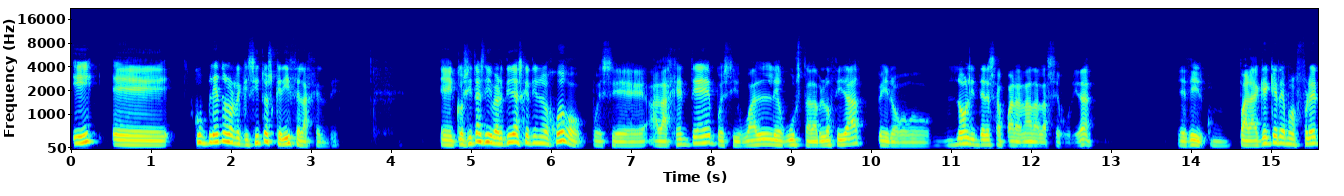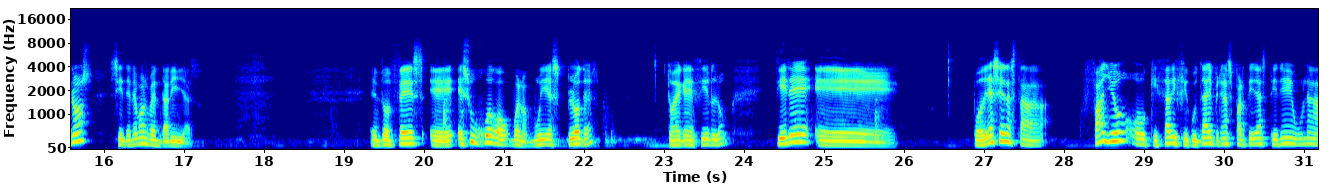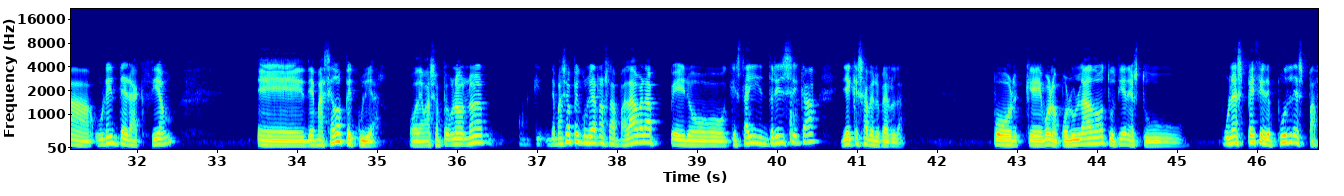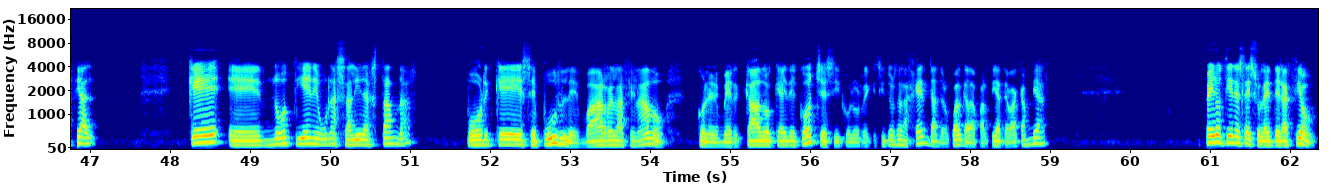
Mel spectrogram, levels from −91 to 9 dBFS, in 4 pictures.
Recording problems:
muffled; slightly; fading above 3.5 kHz

